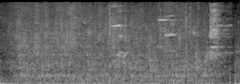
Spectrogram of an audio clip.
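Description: Water runs steadily from a tap into a bath, a soft continuous hiss with a few faint high squeaks mixed in. No one speaks.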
